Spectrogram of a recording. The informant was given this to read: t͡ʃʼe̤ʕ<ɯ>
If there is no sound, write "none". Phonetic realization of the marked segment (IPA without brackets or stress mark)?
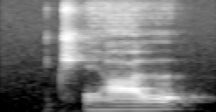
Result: ɯ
